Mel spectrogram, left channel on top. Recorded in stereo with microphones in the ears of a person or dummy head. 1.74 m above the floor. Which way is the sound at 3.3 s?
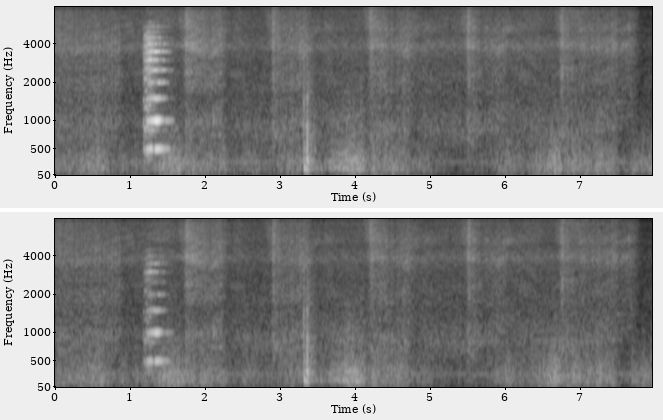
5° left (ahead or behind).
